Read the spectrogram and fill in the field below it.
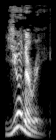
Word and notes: unary: British English

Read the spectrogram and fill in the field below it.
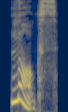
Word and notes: lox: British English

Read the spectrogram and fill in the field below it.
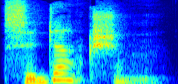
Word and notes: seduction: British English

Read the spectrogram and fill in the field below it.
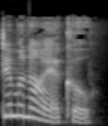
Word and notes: demoniacal: British English

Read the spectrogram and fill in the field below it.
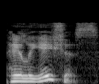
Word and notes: paleaceous: British English

